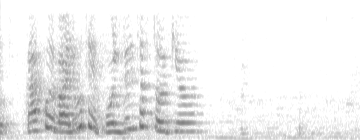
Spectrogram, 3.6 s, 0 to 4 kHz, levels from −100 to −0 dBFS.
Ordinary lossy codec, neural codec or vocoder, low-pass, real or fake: AAC, 32 kbps; none; 3.6 kHz; real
